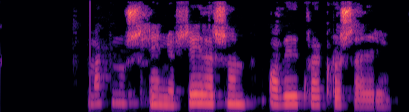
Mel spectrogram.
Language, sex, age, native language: Icelandic, female, 20-29, Icelandic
